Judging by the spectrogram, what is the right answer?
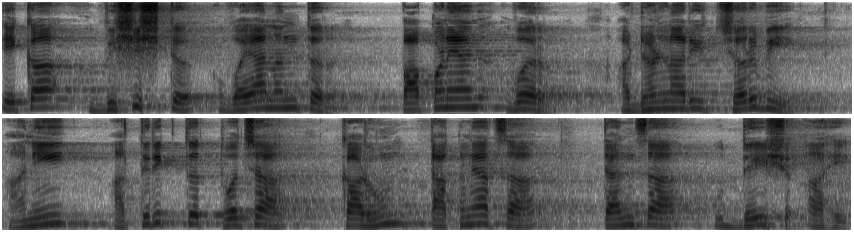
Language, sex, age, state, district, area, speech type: Marathi, male, 30-45, Maharashtra, Buldhana, urban, read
